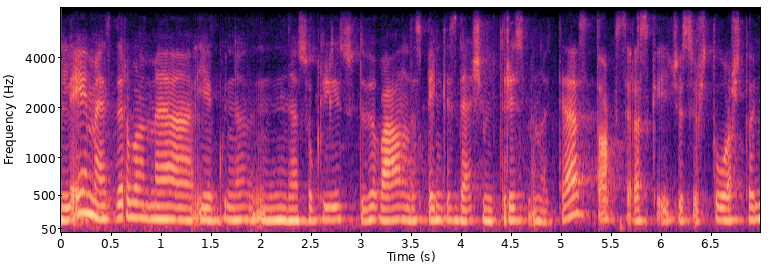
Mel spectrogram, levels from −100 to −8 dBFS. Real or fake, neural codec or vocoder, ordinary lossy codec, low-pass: fake; vocoder, 22.05 kHz, 80 mel bands, Vocos; Opus, 16 kbps; 7.2 kHz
